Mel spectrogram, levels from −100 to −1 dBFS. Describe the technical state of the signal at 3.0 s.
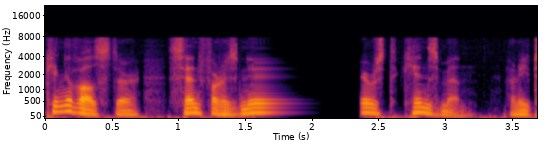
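At 3.0 s the speech is intact, with no dropout, glitch or distortion, only the narrowed band of a wideband call path that leaves nothing above 8 kHz, which fits G.722 coding.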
